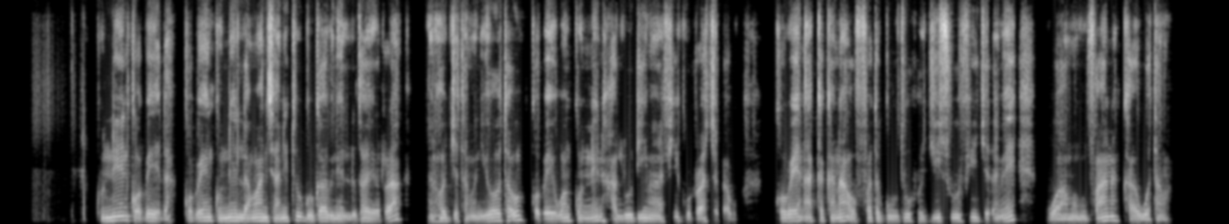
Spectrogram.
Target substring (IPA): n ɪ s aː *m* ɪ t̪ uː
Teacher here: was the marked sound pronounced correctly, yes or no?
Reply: no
